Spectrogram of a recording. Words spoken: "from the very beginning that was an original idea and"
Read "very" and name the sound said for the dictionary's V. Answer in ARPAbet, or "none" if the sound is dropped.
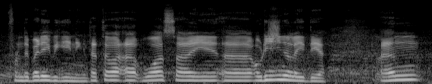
B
